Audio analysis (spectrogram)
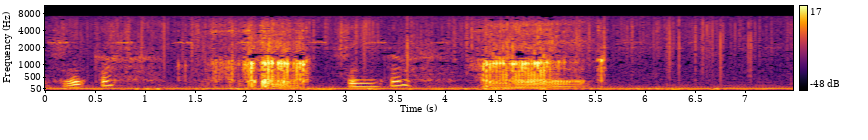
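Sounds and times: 
speech: 0:00.2 - 0:00.9, 0:03.0 - 0:04.5
soft snort: 0:01.6 - 0:02.7, 0:04.2 - 0:05.6
man snoring while asleep: 0:01.6 - 0:05.6.

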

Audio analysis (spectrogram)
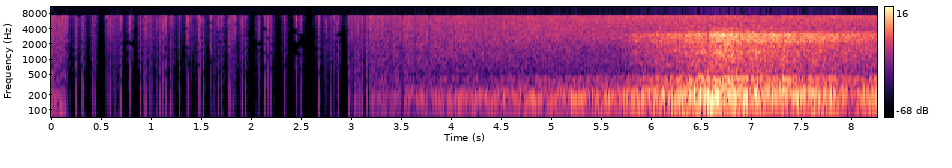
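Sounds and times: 
faint crackle: 0:00.0 - 0:08.2
rocket ship blasting off with a deep rumbling roar: 0:03.3 - 0:08.2.

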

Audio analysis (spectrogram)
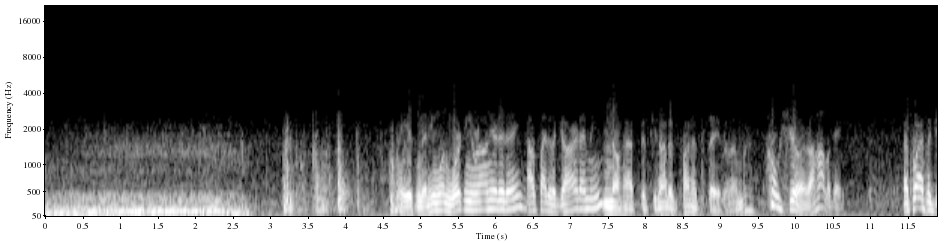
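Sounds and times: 
car engine rumbling as car pulls through a gate and stops: 0:00.0 - 0:05.9
short sharp knocks: 0:03.2 - 0:04.9
speech: 0:04.8 - 0:10.8, 0:11.4 - 0:11.8.

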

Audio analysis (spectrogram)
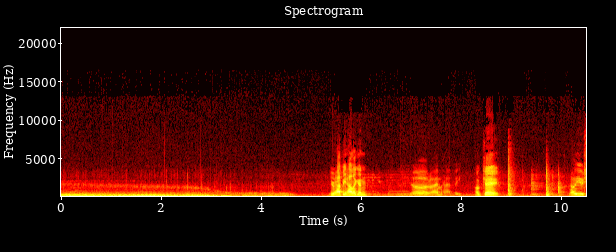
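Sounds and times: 
car engine rumbling while driving into a lot: 0:00.0 - 0:05.4
speech: 0:05.4 - 0:06.3, 0:07.0 - 0:08.9, 0:10.2 - 0:10.4.

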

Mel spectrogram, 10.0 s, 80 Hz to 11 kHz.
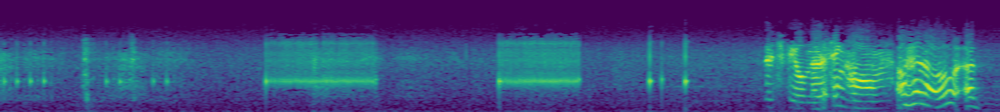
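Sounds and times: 
telephone ringing: 0:00.2 - 0:01.8, 0:02.7 - 0:03.9, 0:05.0 - 0:05.9
speech: 0:07.9 - 0:09.9.

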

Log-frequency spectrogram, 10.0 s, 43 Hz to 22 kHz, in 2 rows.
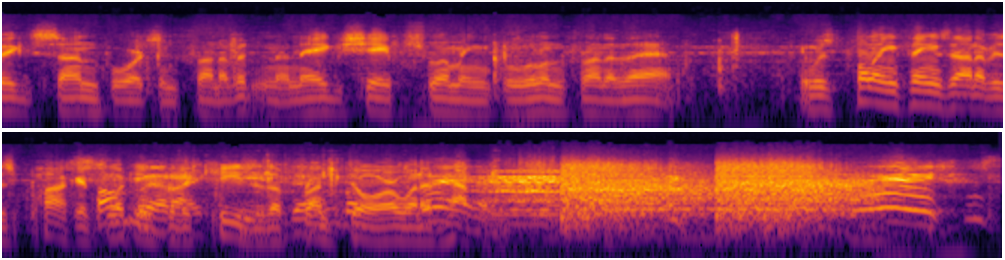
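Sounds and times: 
speech: 0:00.0 - 0:08.1
gunshot fired at a man outside his front door: 0:07.8 - 0:09.4.

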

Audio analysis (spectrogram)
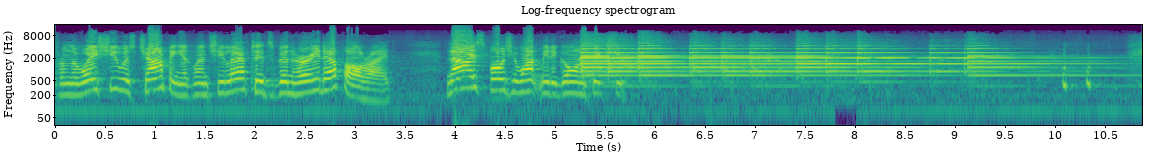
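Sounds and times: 
speech: 0:00.0 - 0:06.0
doorbell chiming a melody: 0:05.3 - 0:10.8.

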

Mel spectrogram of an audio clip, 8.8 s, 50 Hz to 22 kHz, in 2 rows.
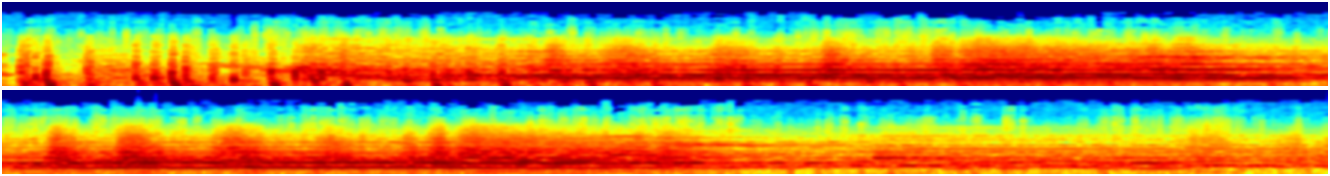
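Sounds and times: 
work train rumbling: 0:00.0 - 0:08.8
work train sustained whistle-like tones: 0:01.7 - 0:08.8.

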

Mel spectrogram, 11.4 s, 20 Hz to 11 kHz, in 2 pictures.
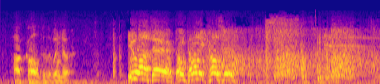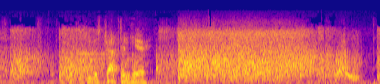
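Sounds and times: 
speech: 0:00.2 - 0:01.2, 0:01.9 - 0:04.3, 0:07.0 - 0:08.2
gunshots from expert gunmen around a shack: 0:02.9 - 0:11.4.

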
